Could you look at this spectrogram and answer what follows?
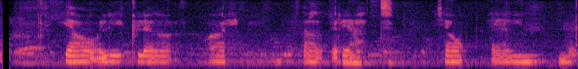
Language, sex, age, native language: Icelandic, female, 12, Icelandic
